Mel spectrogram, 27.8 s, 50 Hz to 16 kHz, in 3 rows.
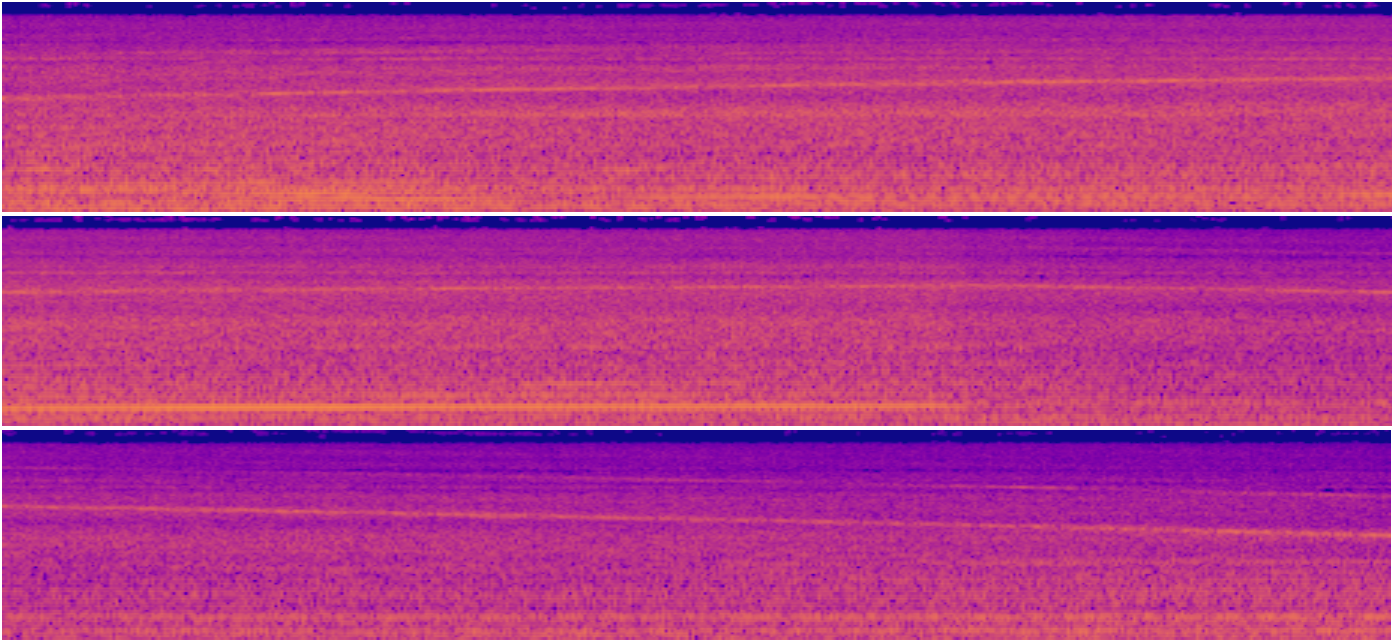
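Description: Supercharged 3.2-litre straight-six of a BMW E46 M3 making a full-throttle pull on a chassis dyno. The Vortech V-2 Ti centrifugal supercharger's whine and the engine note climb steadily in pitch for about fifteen seconds. Then the throttle is released and the whine falls slowly as the engine and rollers coast down.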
